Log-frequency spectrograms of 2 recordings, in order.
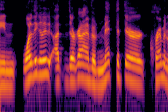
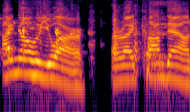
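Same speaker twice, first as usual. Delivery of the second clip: slow, louder, brushing her off; mock dismissive; 4 semitones higher, 6 dB louder, slower than usual. To the reporter on the phone, slow dismissive brush-off. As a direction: talk her down slowly like she's overexcited. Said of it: "I was like".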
